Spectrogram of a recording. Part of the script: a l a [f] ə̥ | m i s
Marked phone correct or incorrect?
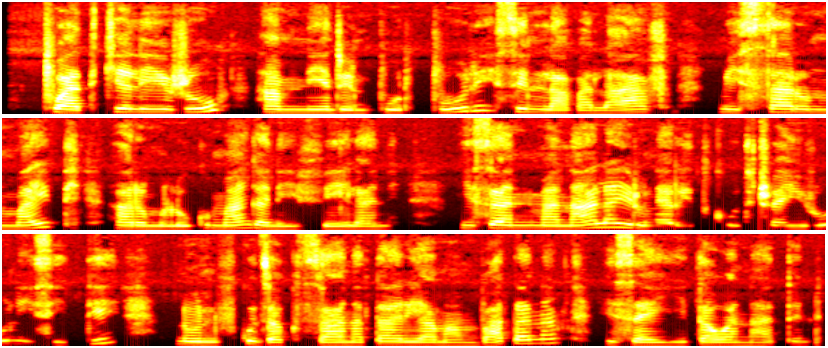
incorrect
